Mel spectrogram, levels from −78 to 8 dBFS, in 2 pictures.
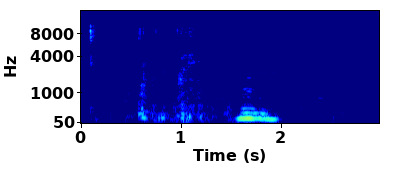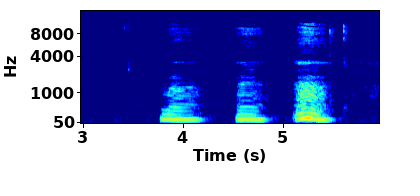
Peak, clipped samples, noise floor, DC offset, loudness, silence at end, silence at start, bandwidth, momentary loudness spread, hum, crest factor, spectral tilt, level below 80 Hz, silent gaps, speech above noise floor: -12 dBFS; under 0.1%; -75 dBFS; under 0.1%; -34 LUFS; 0.3 s; 0.1 s; 11.5 kHz; 24 LU; none; 24 dB; -6 dB/octave; -64 dBFS; none; 44 dB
